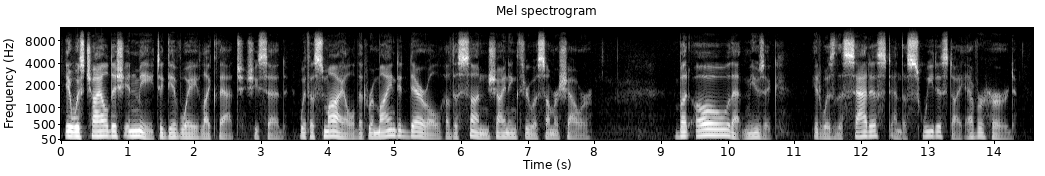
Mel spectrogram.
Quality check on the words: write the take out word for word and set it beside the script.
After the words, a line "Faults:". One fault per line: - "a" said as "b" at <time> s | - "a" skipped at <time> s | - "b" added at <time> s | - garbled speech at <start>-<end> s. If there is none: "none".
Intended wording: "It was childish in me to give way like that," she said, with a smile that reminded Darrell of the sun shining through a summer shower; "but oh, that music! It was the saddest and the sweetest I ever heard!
"It was childish in me to give way like that," she said, with a smile that reminded Darrell of the sun shining through a summer shower; "but oh, that music! It was the saddest and the sweetest I ever heard!
Faults:
none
